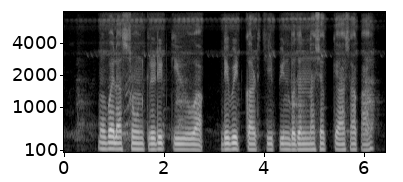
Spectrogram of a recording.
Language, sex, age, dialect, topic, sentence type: Marathi, male, 25-30, Southern Konkan, banking, question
